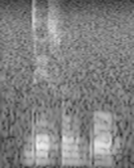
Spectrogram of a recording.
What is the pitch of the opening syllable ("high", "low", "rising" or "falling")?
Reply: high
